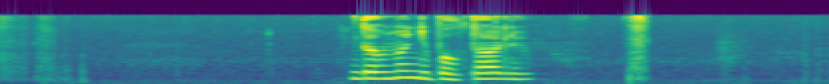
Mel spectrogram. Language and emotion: Russian, sad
